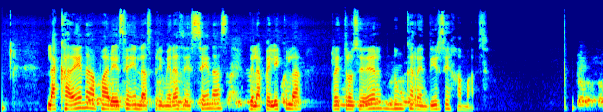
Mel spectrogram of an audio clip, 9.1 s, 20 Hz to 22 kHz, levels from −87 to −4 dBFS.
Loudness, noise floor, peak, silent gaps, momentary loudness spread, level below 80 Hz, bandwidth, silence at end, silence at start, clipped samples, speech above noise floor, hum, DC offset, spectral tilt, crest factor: -18 LUFS; -74 dBFS; 0 dBFS; none; 14 LU; -60 dBFS; 16 kHz; 0 s; 0.05 s; under 0.1%; 56 dB; none; under 0.1%; -4.5 dB/octave; 18 dB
